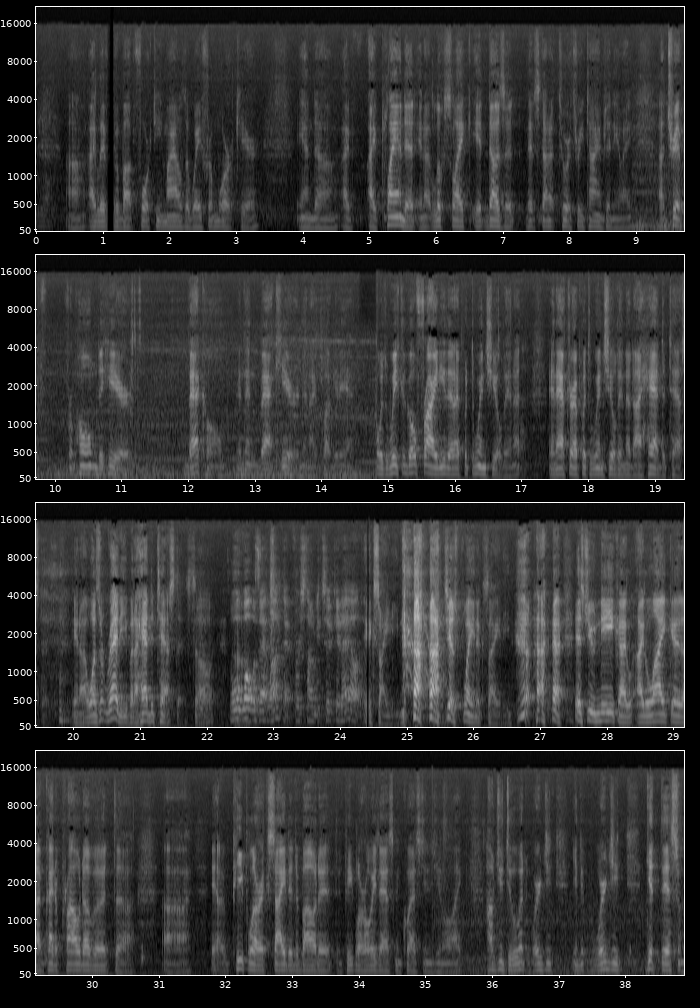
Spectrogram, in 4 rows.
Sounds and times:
Speech: 0:00.0 - 0:11.2, 0:11.9 - 0:24.9, 0:25.5 - 0:26.6, 0:27.5 - 0:38.8
Car passing by: 0:08.9 - 0:16.2, 0:35.2 - 0:38.8.

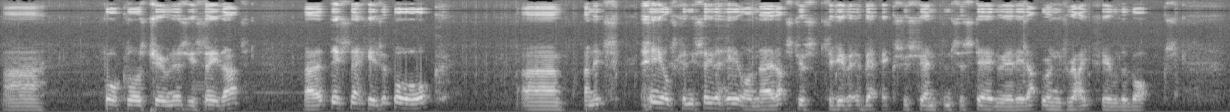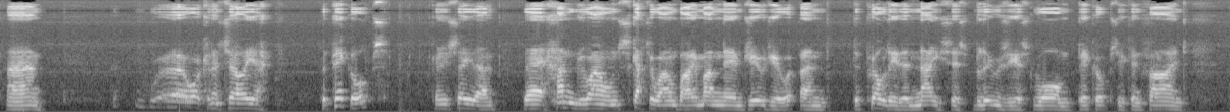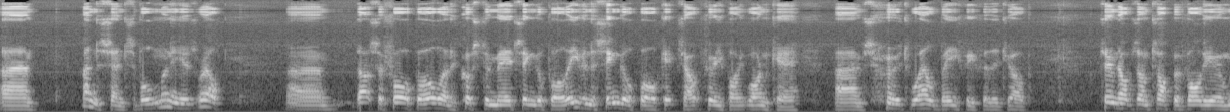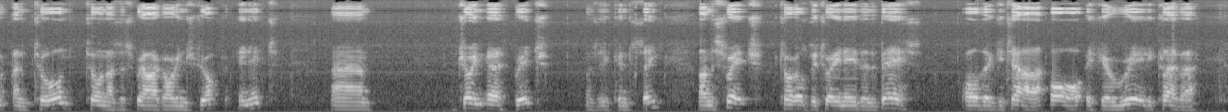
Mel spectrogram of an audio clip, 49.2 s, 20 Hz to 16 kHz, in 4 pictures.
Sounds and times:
Speech: 0:00.0 - 0:04.6, 0:05.2 - 0:11.8, 0:12.4 - 0:12.8, 0:13.4 - 0:35.0, 0:35.6 - 0:40.7, 0:41.4 - 0:48.9.

